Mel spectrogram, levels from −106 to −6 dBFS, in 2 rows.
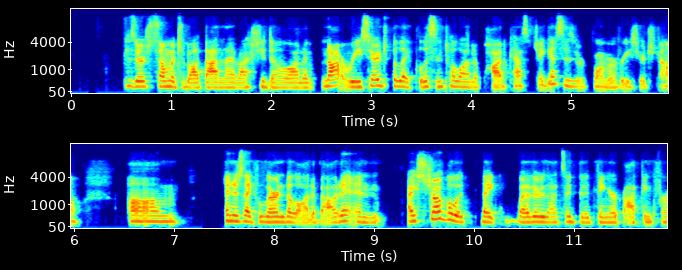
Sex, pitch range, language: female, 185-220 Hz, English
